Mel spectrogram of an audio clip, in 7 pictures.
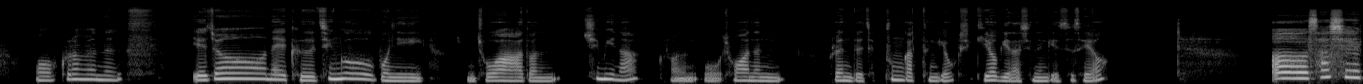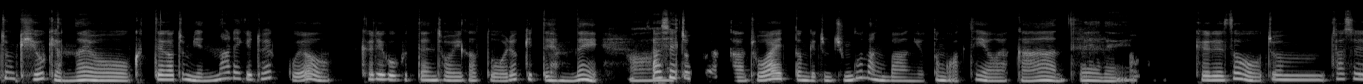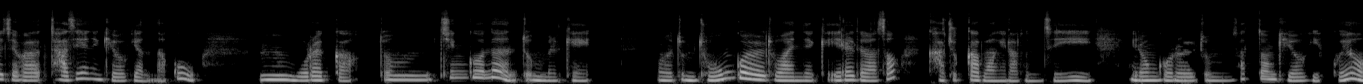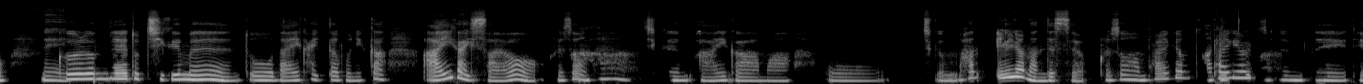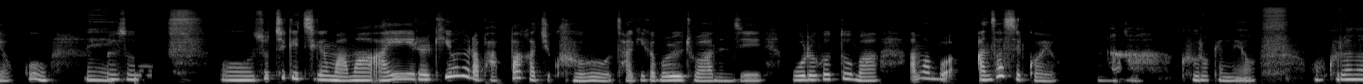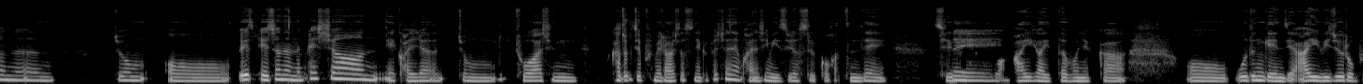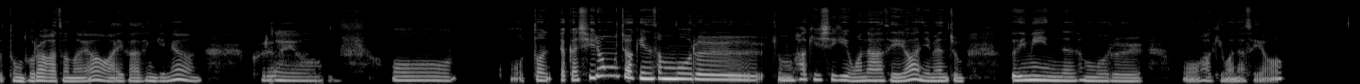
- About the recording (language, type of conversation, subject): Korean, advice, 친구 생일 선물을 예산과 취향에 맞춰 어떻게 고르면 좋을까요?
- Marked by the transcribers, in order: teeth sucking; other background noise; "중구난방이었던" said as "중구낭방이었던"; teeth sucking; teeth sucking; tapping; "하시기" said as "하기시기"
